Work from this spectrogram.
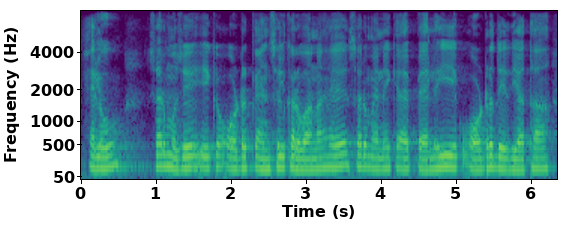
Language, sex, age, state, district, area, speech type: Hindi, male, 45-60, Rajasthan, Karauli, rural, spontaneous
